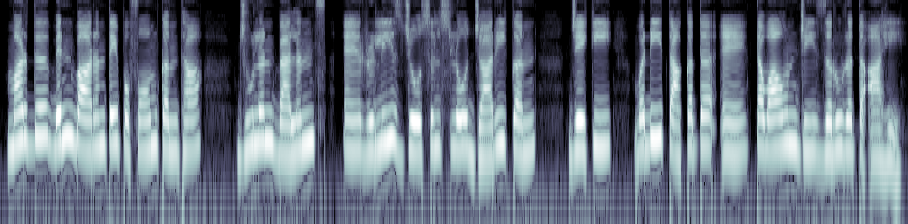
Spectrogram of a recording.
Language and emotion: Sindhi, neutral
